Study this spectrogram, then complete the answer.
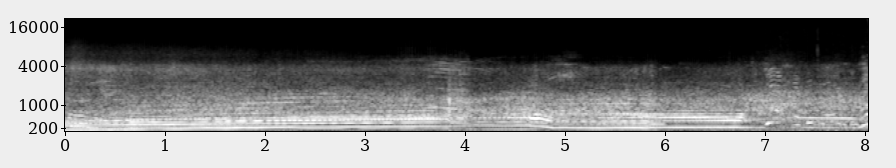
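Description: Car engines roar as they accelerate away into the distance.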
